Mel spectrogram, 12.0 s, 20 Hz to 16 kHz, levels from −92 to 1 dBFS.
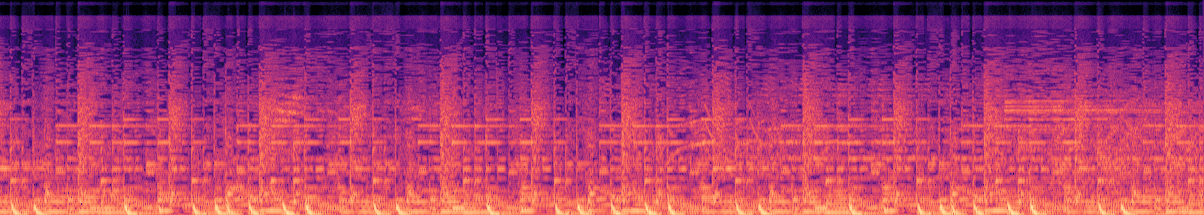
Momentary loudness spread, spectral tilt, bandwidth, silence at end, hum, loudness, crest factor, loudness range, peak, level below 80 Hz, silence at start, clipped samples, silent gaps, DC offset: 3 LU; -6.5 dB/octave; 12.5 kHz; 0 s; none; -13 LUFS; 12 dB; 1 LU; 0 dBFS; -16 dBFS; 0 s; under 0.1%; none; 3%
